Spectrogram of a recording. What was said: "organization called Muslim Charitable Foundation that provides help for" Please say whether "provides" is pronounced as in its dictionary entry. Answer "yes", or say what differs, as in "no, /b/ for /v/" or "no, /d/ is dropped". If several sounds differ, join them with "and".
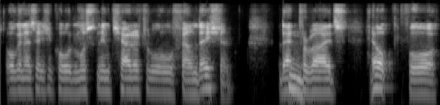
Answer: yes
